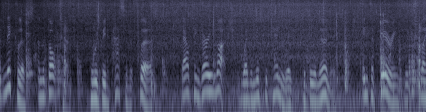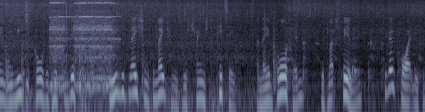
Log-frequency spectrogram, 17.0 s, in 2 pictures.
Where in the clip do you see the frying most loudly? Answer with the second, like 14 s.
8 s.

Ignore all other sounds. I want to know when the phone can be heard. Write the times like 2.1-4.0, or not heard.
9.4-10.9.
